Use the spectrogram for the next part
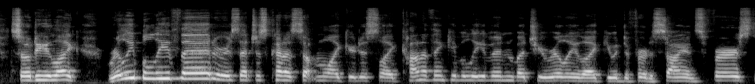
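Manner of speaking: high-pitched imitation of an interviewer pressing for an answer; Jacqueline Glenn. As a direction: voice a pushy questioner, pitched well up. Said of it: "was pushing her on that stuff".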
